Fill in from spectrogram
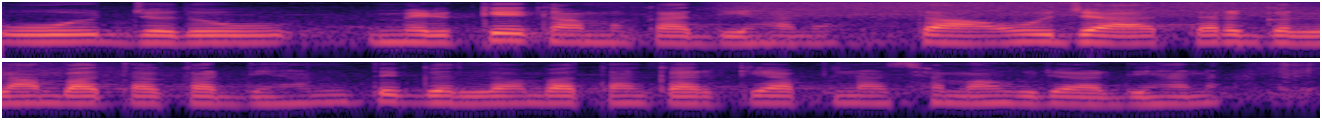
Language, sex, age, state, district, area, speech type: Punjabi, male, 18-30, Punjab, Bathinda, rural, spontaneous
